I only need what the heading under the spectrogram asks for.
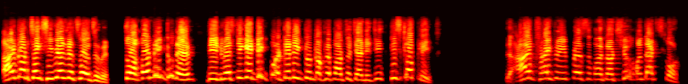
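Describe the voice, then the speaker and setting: A man's voice: extremely high pitch, quick pace, no echo, low-quality recording. A man speaking English with a Bengali accent, arguing a case as an advocate in a courtroom, emphatic and constantly addressing the bench as "my lord". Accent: Indian English, Bengali. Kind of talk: courtroom argument.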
